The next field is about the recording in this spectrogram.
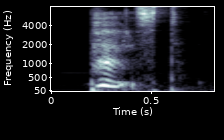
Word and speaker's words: passed: Past, pass, 轻辅音 s 结尾加了 ed, 后面的 ed 读出来是 t, past.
